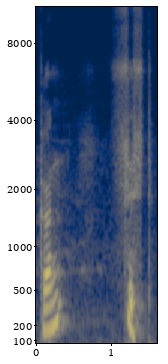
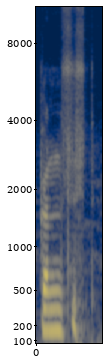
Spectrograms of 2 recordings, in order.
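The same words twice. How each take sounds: First: "consist" split as con, long pause, sist; syllable by syllable. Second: Said in the usual way. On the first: Shown as a demonstration. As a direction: break "consist" into two sound groups. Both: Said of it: "Con is a group of sound".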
